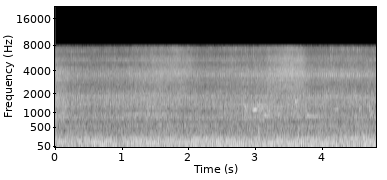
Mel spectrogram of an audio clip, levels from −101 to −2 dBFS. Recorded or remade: recorded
